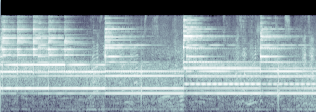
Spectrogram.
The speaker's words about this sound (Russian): Радостный трезвон под руководством звонаря Спасского собора сегодня исполняют дети. Мастер-класс по колокольному звону уже стал традицией праздника.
